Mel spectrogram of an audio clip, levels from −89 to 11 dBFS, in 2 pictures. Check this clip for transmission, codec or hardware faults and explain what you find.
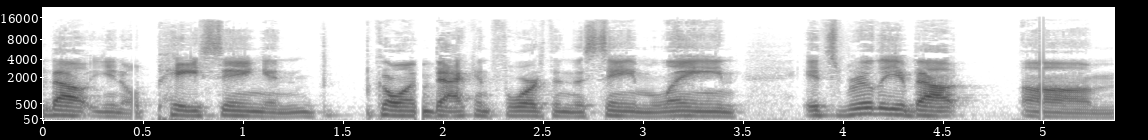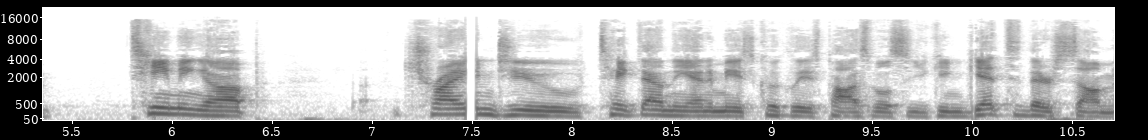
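The speech drops out five times, each a block of digital silence. Short holes cut in at 0.44–0.46 s, between "you know" and "pacing and"; at 1.86–1.90 s; at 4.98–5.00 s; and at 7.46–7.52 s, just before "to take down the". A single tick falls at 10.00 s, after "as possible so you". The gaps last 15 to 56 ms. In each, the samples were replaced by zeros with no fade, as happens when the output buffer is not filled in time.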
